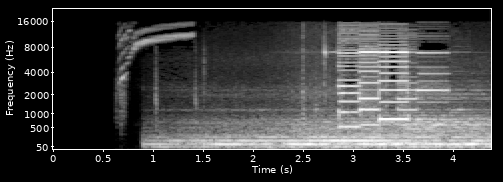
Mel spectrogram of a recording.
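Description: Intro sting sound design: a fast rising whoosh, then a low rumble that swells, topped by a quick run of stepped electronic tones in the last second.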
